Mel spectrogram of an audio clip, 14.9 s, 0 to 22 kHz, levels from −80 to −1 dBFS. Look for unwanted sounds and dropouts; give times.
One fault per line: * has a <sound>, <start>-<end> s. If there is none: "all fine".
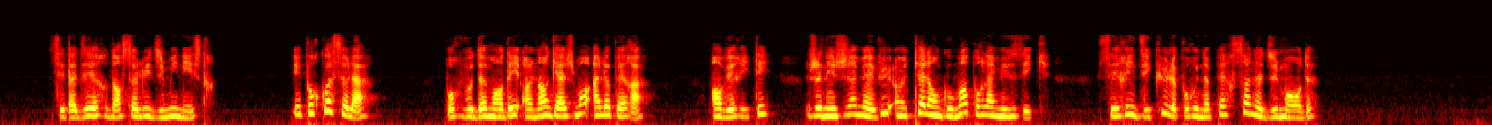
all fine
